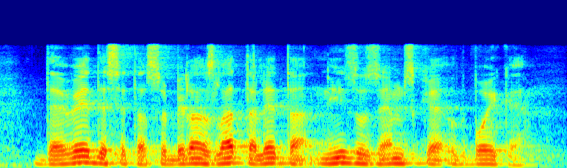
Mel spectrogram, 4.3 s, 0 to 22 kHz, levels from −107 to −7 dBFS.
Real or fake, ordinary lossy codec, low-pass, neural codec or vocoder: real; none; 7.2 kHz; none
